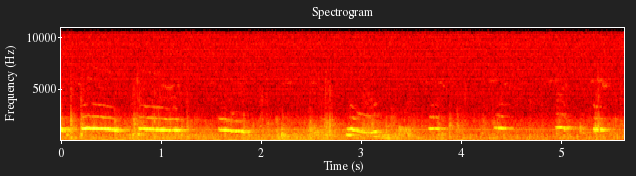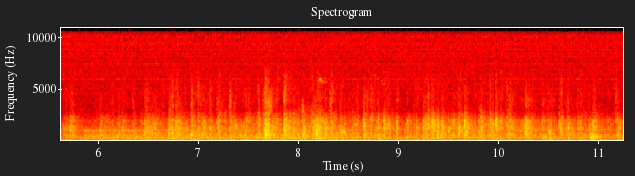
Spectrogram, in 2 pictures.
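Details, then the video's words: Basset Hound puppies whimpering: thin, high, slightly falling whines repeated in quick bursts through the first five seconds, then fading under steady rustling and background noise. "Adorable Basset Hound Puppies"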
